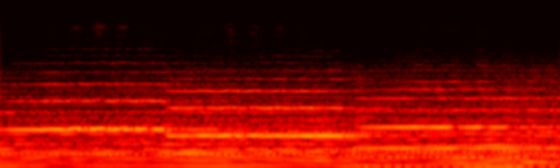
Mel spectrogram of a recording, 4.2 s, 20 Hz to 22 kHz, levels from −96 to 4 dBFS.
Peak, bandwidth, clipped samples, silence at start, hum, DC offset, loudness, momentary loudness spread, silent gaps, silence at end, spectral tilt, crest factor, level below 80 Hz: -28 dBFS; 13 kHz; under 0.1%; 0 s; none; under 0.1%; -41 LUFS; 3 LU; none; 0 s; -7.5 dB/octave; 12 dB; -54 dBFS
